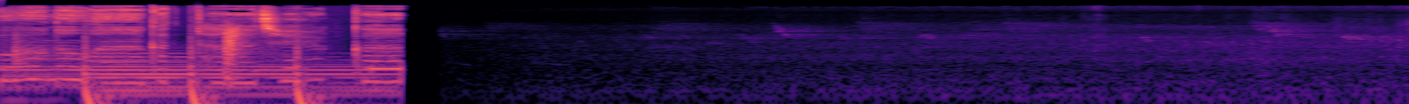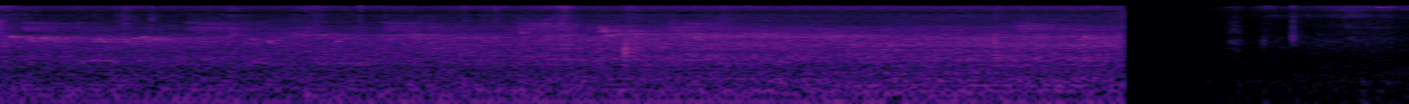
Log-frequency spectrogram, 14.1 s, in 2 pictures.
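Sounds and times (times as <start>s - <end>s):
birds chirping: 2.2s - 12.7s.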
